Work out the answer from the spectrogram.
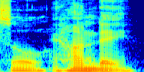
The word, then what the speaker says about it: Seoul: see it's like s-e-o-u-l yeah that's yeah it's pronounced as so Hyundai hongdae yeah that's like capital of like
